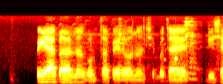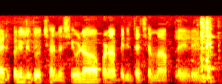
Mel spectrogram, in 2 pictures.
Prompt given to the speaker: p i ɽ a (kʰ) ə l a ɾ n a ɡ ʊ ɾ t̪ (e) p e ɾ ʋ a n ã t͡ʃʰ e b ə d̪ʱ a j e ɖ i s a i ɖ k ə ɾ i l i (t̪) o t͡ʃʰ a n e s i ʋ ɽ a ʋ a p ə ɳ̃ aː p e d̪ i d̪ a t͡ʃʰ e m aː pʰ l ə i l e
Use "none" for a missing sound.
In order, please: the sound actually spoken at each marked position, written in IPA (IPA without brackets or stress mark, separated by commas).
k, a, d̪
